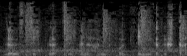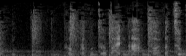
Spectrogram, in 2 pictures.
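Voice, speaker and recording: A man's voice: rumbling low, normal speed. A man playing the solemn narrator of a fantasy audio drama, telling the tale in a theatrical, scripted style. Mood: dramatic, solemn. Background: music.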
